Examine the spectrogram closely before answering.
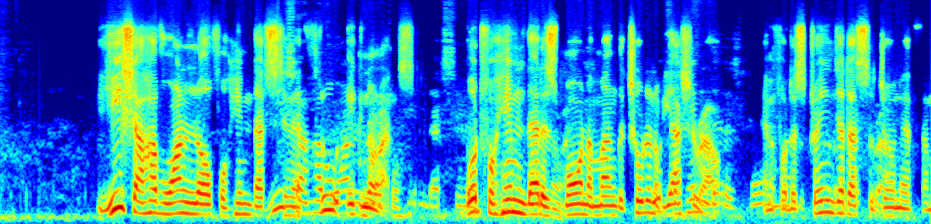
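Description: Another man reads aloud steadily over an online call.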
